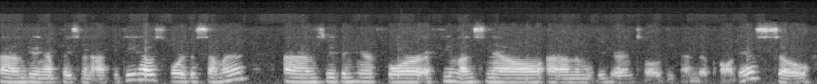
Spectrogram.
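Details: Adult woman speaking; normal speech.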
